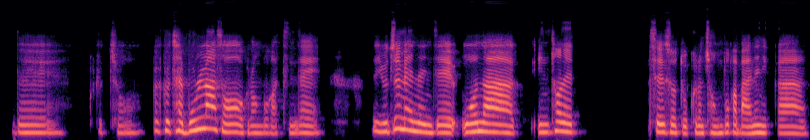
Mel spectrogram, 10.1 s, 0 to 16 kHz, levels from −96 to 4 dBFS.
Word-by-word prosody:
네 200 0 -5 0.4
그렇죠. 195 -2 -13
그러니까 245 - -7
그걸 245 +2 -1
잘 240 -2 +1
몰라서 245 -5 +3
그런 190 -1 -5
것 190 0 -8
같은데 190 +2 -7 0.6
근데 230 - -4
요즘에는 235 -3 +3
이제 200 -1 0
워낙 215 -3 +4 1.4
인터넷에서도 200 -4 -2
그런 190 +1 -3
정보가 195 +2 -2
많으니까 185 -1 -1
200 Hz, 265 characters per minute, -22 LUFS, 190-220 Hz, 1.4 s, 워낙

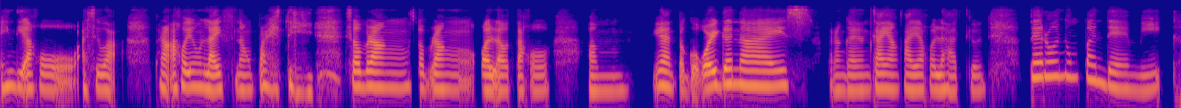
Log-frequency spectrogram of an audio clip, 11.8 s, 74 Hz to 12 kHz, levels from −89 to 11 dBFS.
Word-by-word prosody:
hindi 205 0 +1
ako 190 +7 0
asiwa 180 -1 -1 0.4
parang - - +1
ako 220 - 0
yung 205 -1 -1
life 175 +1 +3
ng 175 0 -4
party 180 -4 -3 0.3
sobrang 200 -1 +3
sobrang 185 -2 -1
all 175 -1 +6
out 175 0 +1
ako 175 +1 -6 0.4
um 170 +1 -7 0.2
yan 215 -2 +4
pag-o-organize 215 +1 +3
parang 175 0 -8
ganon 175 0 -4
kayang 185 -1 +1
kaya 180 -1 -1
ko - - -5
lahat 175 -2 -1
yun. 170 +1 -8 0.4
Pero 320 +1 +3
nung 325 -1 -4
pandemic 190 - -3
190 Hz, 135 wpm, -23 LUFS, 175-215 Hz, 0.4 s, all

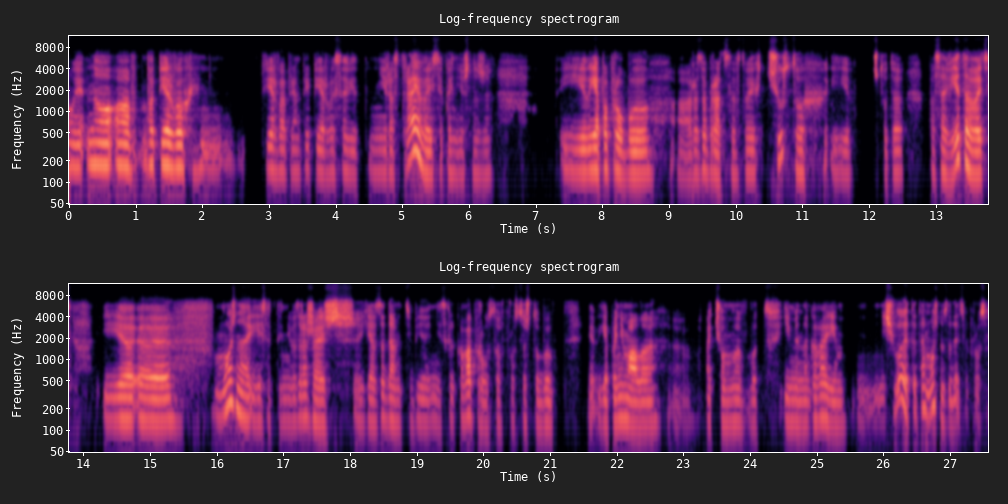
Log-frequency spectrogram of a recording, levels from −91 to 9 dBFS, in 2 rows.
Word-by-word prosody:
Ой, 170 -1 -2
ну, 180 0 +1 0.3
а, 170 -1 +6
в 155 - -10 0.2
во-первых, 175 -2 +5
м, 80 - -15 0.5
1, 150 -2 -4
прям, 145 0 -15
припервый 140 -3 -9
совет: 140 -2 -5
не 140 0 -13
расстраивайся, 140 - +3
конечно 130 0 -6
же, 130 +1 -11 1.0
и - - -16 0.5
я - - -5
попробую, 135 -5 -1 0.5
а, 65 0 -11
разобраться 135 -2 -5
в 125 - -9
твоих 140 0 -8
чувствах 165 - 0
и 135 -1 -13 0.3
что-то 140 0 -3 0.4
посоветовать. 140 - +3 0.5
И, 145 0 -7
э, 140 -1 +3 0.6
можно, 190 +4 -1 0.3
если 140 +1 -4
ты 130 - -24
не 135 0 -17
возражаешь, 140 -3 +6
я 130 0 -8
задам 140 -2 -5
тебе 135 0 -11
несколько 135 +2 -10
вопросов, 130 -6 -4
просто 135 0 -6
чтобы 130 -1 -4 0.5
я - - -14 0.2
я - - -15
понимала, 135 -3 +1
э, - - -18 0.8
о - - -3
чём 130 - -1
мы 135 - -7 0.2
вот 130 - -14 0.4
именно 130 -1 -9
говорим. 130 -4 -5 0.5
Ничего - - +7
это, - - 0
да, 200 +1 -7
можно 210 -10 -4
задать 130 -1 -8
вопросы? - - -2
140 Hz, 120 wpm, -22 LUFS, 130-150 Hz, 1.0 s, Ничего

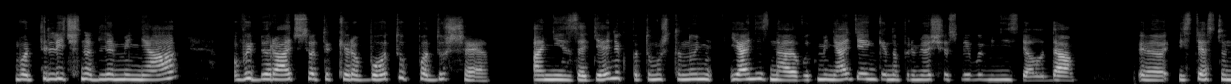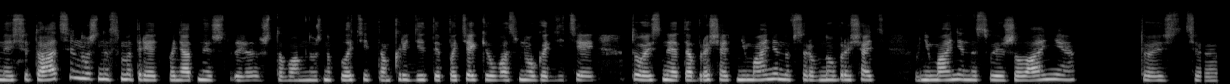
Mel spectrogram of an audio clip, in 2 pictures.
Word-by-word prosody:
Вот 225 -1 +2
лично 250 0 0
для 230 +3 +2
меня- 225 +4 +3 0.6
выбирать 235 0 +3
всё-таки 240 -2 -2
работу 225 +6 +1
по 250 - +1
душе, 200 -5 -2 0.4
а 215 0 +5
не 220 0 +6
из-за 205 -1 +2
денег, 235 +8 +2
потому 225 +1 -1
что, 230 +1 -6
ну 230 +1 +4
н 240 -2 +3 0.2
я 230 +1 +7
не 255 +1 +4
знаю, 205 -4 +3
вот 200 0 -6
меня 225 0 +3
деньги, 240 -2 -1
например, 215 0 -2
счастливыми 225 -1 -7
не 215 0 0
сделают. 185 -3 -5
Да, 190 -2 +4 0.6
э, 200 -2 +1
естественные 215 -1 0
ситуации 225 +7 0
нужно 255 -4 +1
смотреть, 220 -2 -1
понятные, 200 +1 +1
чт 200 - -10
э, 190 +1 -4
что 190 +1 -8
вам 185 0 -4
нужно 195 +1 -2
платить 205 +1 -2
там 190 -2 -5
кредиты, 210 -1 -2
ипотеки, 200 +2 -1
у 200 - +3
вас 195 -1 -3
много 200 -2 0
детей, 195 0 -5 0.3
то 225 -3 +2
есть 200 +1 -1
на 215 - +5
это 195 0 +2
обращать 205 +1 -2
внимание. 210 +3 +2
Но 225 -2 +1
всё 210 +1 -6
равно 200 +1 -2
обращать 205 -1 -3 0.3
внимание 205 +2 +2
на 210 -1 0
свои 200 0 0
желания, 210 +3 0 0.6
то 205 - -5
есть, 190 +1 -9
э. 180 0 -10
215 Hz, 155 wpm, -24 LUFS, 200-230 Hz, 0.6 s, я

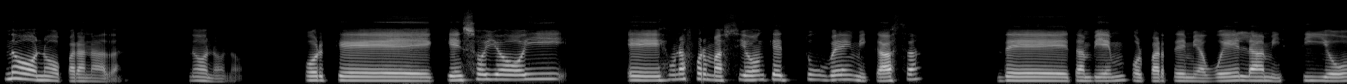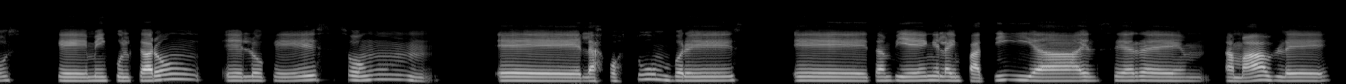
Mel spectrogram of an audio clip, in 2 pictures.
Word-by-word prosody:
No, 255 -4 +4
no, 190 -4 -1
para 160 0 -4
nada. 145 -2 -10 0.6
No, 180 -1 -5
no, 135 -3 -13
no. - - -27 0.6
Porque 180 -3 +2
quién 195 +1 +1
soy 235 +2 -1
hoy 240 +3 -1 0.6
es 190 0 0
una 230 +2 +1
formación 215 -3 -1
que 215 0 +1 0.2
tuve 220 -1 -3
en 220 -2 -6
mi 180 -4 -5
casa 180 +10 +2 0.7
de 175 -1 +2
también 170 +2 -2
por 170 -4 -5
parte 170 +1 -3
de 165 - -1
mi 160 -1 -6
abuela, 175 +4 0
mis 165 -2 -9
tíos, 180 0 -4 0.3
que 170 -1 +1
me 175 0 -1
inculcaron, 185 +7 +2 0.2
eh, 180 0 -2
lo 180 0 -2
que 180 +2 -2
es 210 0 -10
son, 210 -2 -4 0.6
eh, 170 -2 +4
las 165 0 0
costumbres, 180 - -3 0.5
eh, 175 -1 0
también 180 +1 +1
la 185 0 +2
empatía, 175 0 +2
el 175 0 -2
ser, 180 -1 -2
eh, 175 -2 -1 0.2
amable, 170 +1 +3
180 Hz, 105 wpm, -23 LUFS, 170-195 Hz, 0.7 s, No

